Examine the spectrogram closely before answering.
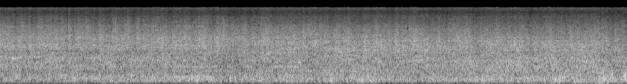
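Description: A conveyor belt rattles as it carries crushed stone.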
